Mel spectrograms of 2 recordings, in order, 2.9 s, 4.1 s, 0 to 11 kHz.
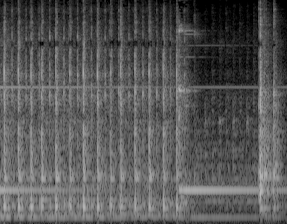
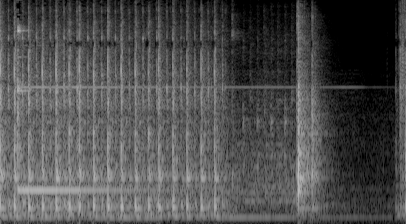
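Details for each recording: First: now i'm going to do the same thing i'm going to close the out hole up here manually and listen for the two bells as this thing scans here it we got the two we got both of those outside targets Second: 1976 Gottlieb Target Alpha EM pinball, out-hole scan with two drop targets down: quick relay clicks then only one bell (1,000 points) instead of two; scan disc misadjusted, fixed by loosening three screws and rotating it.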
